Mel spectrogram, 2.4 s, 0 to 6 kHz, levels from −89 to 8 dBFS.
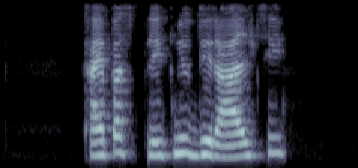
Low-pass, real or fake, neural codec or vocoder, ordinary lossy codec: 5.4 kHz; real; none; none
